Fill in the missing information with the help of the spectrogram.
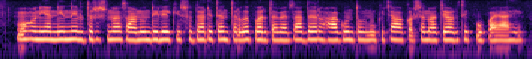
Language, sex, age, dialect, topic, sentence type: Marathi, male, 51-55, Standard Marathi, banking, statement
